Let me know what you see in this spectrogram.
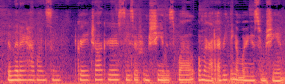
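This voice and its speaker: A soft-spoken woman can be heard through noticeable background noise and audible room echo. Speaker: fashion YouTuber. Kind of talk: casual vlog narration. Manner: slow.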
